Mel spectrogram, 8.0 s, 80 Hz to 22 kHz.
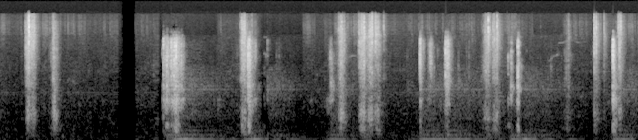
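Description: A 5x5 speed cube's plastic layers being turned fast by hand during edge pairing: irregular clicks and clacks in short bursts, with brief pauses between them.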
